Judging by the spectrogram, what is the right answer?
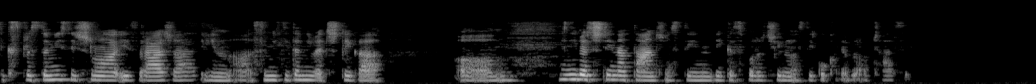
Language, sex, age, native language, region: Slovenian, female, 18-29, Slovenian, Central Slovenia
